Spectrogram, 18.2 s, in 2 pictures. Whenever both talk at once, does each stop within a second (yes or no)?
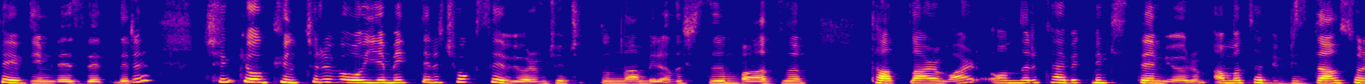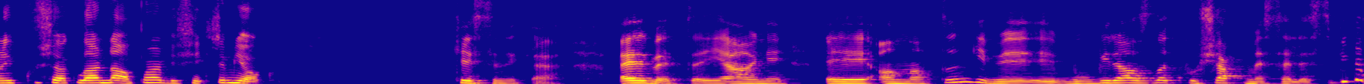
yes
